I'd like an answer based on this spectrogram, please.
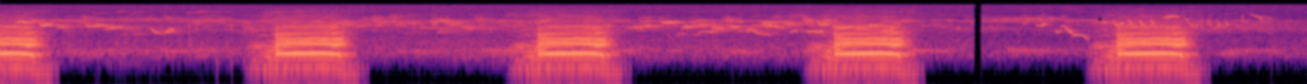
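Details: Cows heading back from the fields to the pen in the afternoon, dozens of them; four long, resonant moos, each about a second, spaced roughly every three seconds, over a background of bird chirps and insects.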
